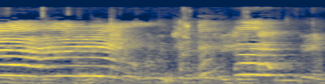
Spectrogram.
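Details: Baby cries after a dog sneezes on it, with a delayed start: a tonal wailing cry, broken by a short gasp, then resuming.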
